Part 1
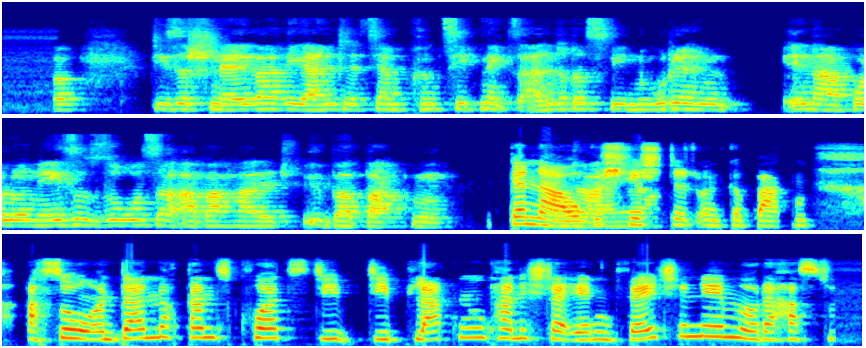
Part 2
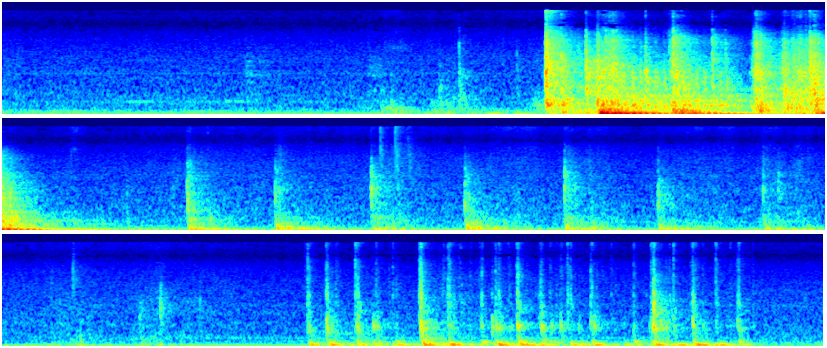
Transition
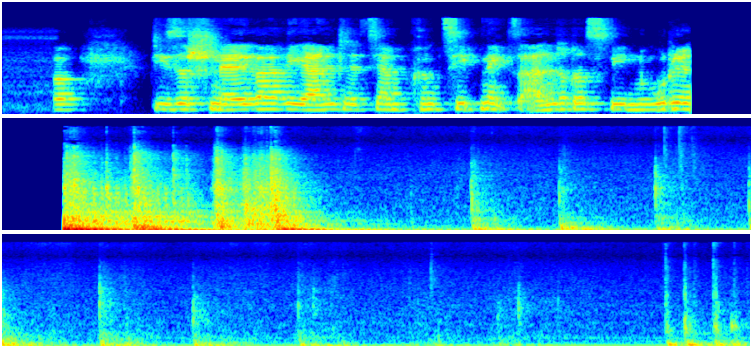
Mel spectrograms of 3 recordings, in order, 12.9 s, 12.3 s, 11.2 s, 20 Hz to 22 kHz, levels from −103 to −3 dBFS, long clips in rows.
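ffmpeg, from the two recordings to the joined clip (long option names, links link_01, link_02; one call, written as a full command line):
ffmpeg -i cue0.wav -i cue1.wav -filter_complex "[0:a]apad=whole_dur=11.23,atrim=end=11.23,asplit=2[link_01][link_02];[link_01]atrim=end=3.44,asetpts=PTS-STARTPTS,afade=type=out:start_time=3.436:duration=0.004:curve=hsin[link_03];[link_02]atrim=start=3.44:end=4.05,asetpts=PTS-STARTPTS,volume=0[link_04];[1:a]atrim=start=3:end=10.18,asetpts=PTS-STARTPTS,afade=type=in:duration=0.004:curve=hsin[link_05];[link_03][link_04][link_05]concat=n=3:v=0:a=1" out.wav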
